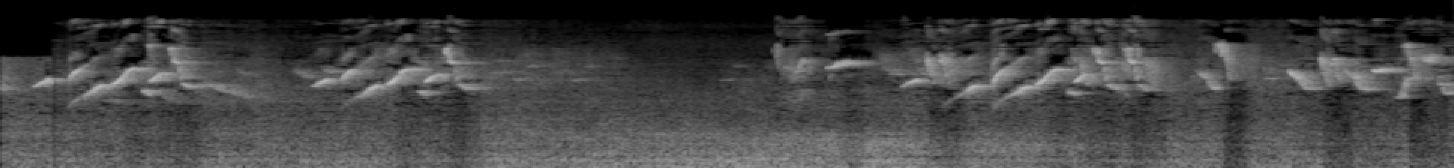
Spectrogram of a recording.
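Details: Yellow-bellied seedeater singing frantically: two bursts of high, fast twittering phrases with quick downslurred and rising notes, a pause with soft background noise, then a longer run of rapid sharp chirps and trills.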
